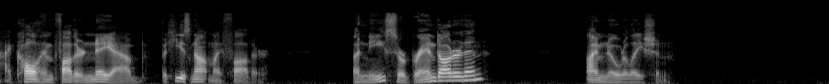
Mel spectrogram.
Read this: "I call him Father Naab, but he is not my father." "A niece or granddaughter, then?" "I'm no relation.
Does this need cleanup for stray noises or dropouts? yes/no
no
